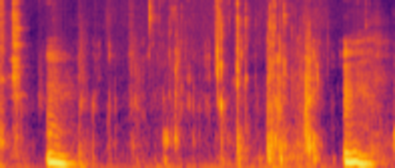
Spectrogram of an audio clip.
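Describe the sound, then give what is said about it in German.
Someone bites into and chews a dish made with dill, cream and a splash of pickle juice, giving soft, irregular crunchy mouth sounds broken by a couple of short voiced murmurs. “Dill, Sahne, ein Schuss Gurkenwasser natürlich. Natürlich, das riecht man schon. Es klingt komisch, aber ich probiere es jetzt.”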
